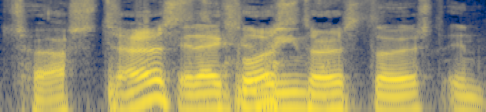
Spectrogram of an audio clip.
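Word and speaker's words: Tørst: it's called TST it's spelled t but it's pronounced TST it actually means thirst in Danish uh we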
